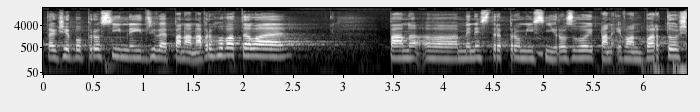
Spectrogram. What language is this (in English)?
Czech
